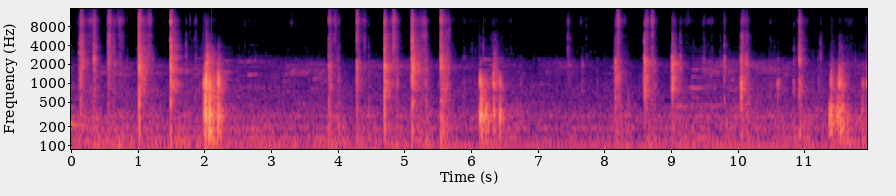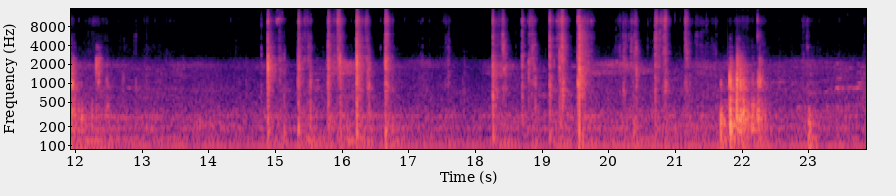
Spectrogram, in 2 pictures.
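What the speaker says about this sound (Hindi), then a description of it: "चलिए कार्ड्स निकालते हैं।" Tarot cards shuffled by hand in a quiet room, a steady run of crisp riffling bursts and soft slaps repeating every second or two, close and clear with no talking.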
